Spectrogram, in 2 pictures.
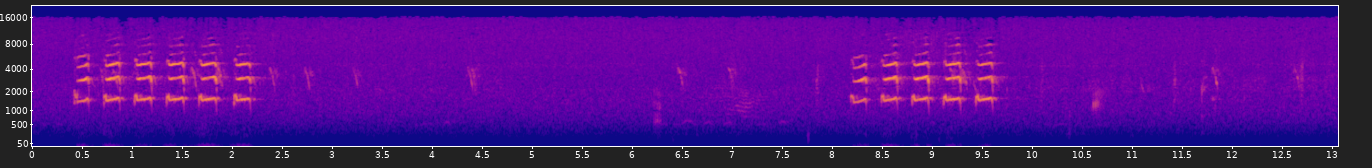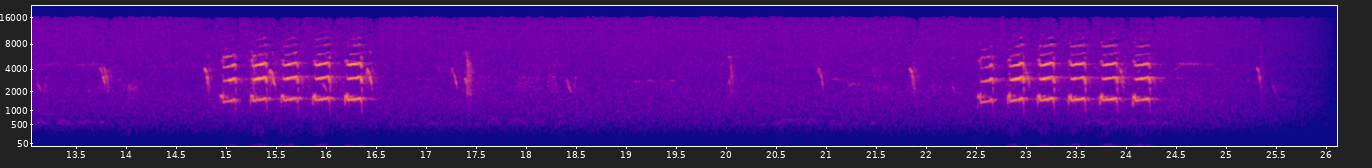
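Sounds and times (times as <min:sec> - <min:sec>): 
wryneck call: 0:00.4 - 0:02.3, 0:08.2 - 0:09.8, 0:14.9 - 0:16.5, 0:22.5 - 0:24.4.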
